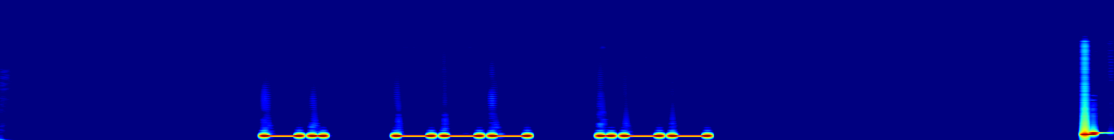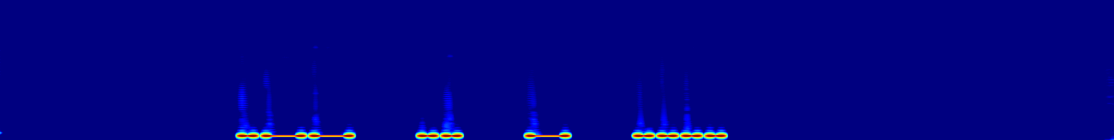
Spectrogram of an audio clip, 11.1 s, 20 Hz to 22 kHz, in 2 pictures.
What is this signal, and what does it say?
Morse code, heard as a keyed tone, about 20 wpm, spaced as for 14 wpm, 700 Hz. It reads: NOW WITH
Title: 2x Character Spacing - Top 100 Words - 20wpm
